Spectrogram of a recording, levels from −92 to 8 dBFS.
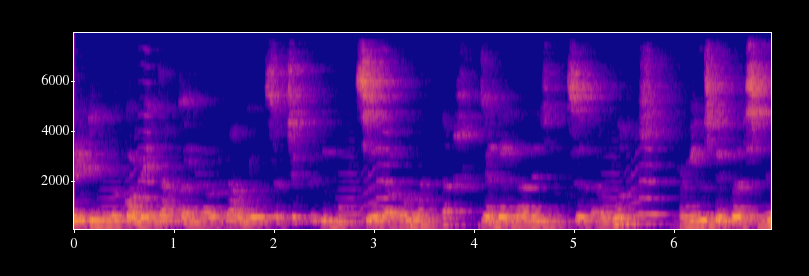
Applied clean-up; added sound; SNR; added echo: none; Brass instrument; 20 dB; reverberation time 0.7 s.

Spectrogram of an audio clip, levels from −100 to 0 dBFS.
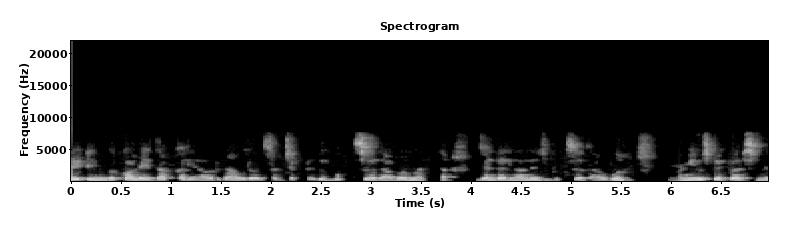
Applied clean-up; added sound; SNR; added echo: none; none; none; none.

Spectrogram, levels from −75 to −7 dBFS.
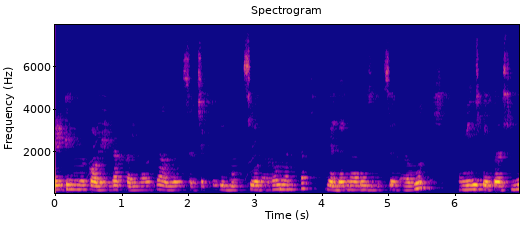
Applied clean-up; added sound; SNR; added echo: neural mask model DeepFilterNet 3.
